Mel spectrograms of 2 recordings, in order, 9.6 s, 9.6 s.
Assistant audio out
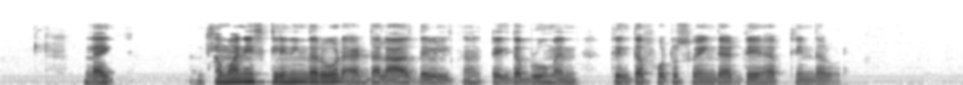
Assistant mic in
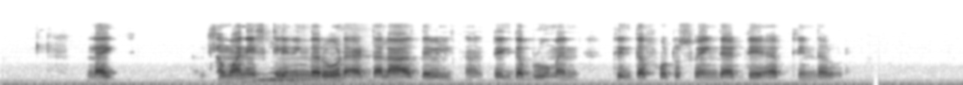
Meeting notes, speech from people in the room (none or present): present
